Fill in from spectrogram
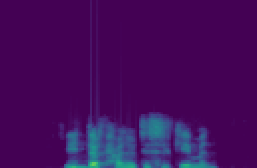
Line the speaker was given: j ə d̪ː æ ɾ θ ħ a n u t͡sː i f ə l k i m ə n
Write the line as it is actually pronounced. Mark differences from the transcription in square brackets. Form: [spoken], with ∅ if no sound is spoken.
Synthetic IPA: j ə d̪ː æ ɾ θ ħ a n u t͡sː i [s] ə l k i m ə n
